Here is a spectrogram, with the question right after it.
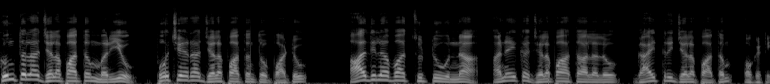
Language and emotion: Telugu, neutral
